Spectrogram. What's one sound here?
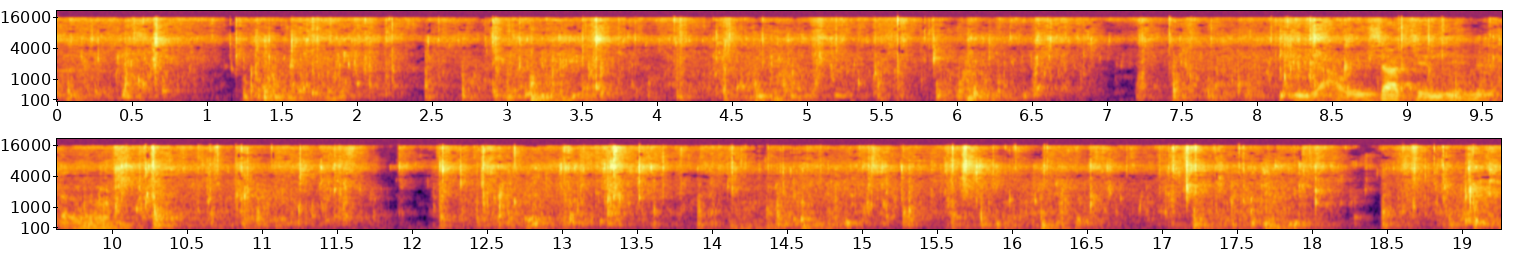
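A wooden paddle stirs and sloshes thick liquid in a metal pot.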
